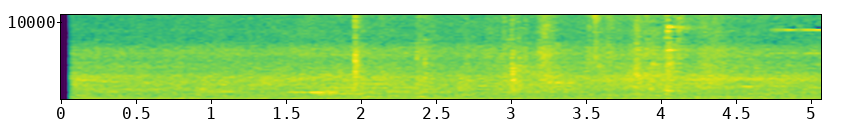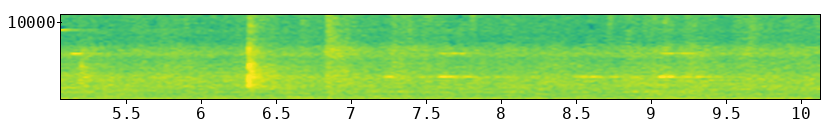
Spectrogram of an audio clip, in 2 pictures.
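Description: Steady mechanical hum at an even level, with a few light clicks and a short knock about six seconds in.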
